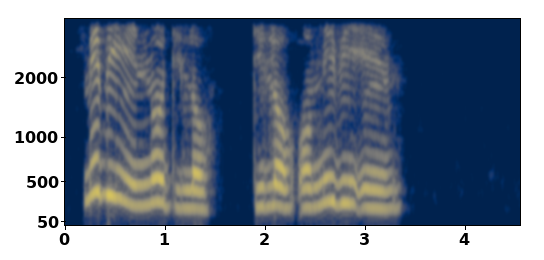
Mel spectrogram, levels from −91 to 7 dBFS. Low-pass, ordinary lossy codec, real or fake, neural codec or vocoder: 3.6 kHz; AAC, 24 kbps; real; none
